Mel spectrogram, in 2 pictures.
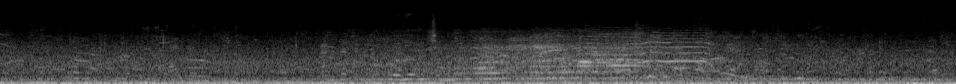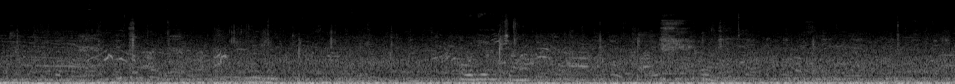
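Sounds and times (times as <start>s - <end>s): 
city pedestrian street ambience: 0.0s - 19.1s.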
